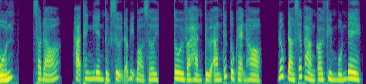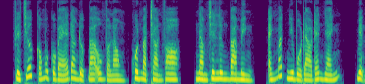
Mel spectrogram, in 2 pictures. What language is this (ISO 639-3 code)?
vie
